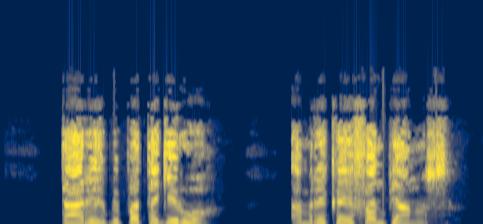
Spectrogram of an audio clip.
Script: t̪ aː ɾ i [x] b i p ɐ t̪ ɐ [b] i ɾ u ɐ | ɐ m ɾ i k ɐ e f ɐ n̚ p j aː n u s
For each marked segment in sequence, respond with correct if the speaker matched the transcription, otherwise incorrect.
correct, incorrect: ɡ

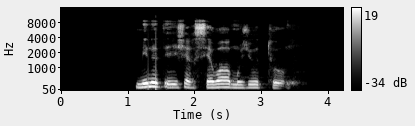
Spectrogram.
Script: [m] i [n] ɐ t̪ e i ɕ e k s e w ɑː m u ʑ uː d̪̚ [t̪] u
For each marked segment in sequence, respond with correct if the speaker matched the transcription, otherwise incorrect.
correct, correct, incorrect: t̪ʰ

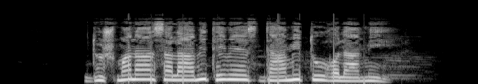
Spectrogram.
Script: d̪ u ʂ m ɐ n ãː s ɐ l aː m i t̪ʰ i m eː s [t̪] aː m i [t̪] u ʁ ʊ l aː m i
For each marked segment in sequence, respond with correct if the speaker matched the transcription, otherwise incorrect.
incorrect: d̪, correct

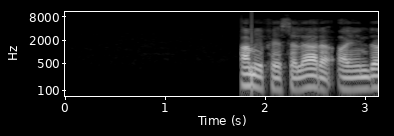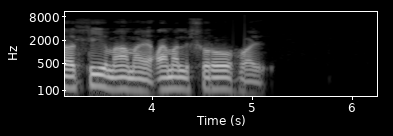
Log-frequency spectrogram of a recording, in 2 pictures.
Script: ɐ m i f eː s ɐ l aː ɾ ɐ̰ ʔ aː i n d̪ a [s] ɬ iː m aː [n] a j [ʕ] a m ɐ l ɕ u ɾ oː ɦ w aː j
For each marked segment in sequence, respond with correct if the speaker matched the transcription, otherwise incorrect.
incorrect: none, incorrect: m, correct

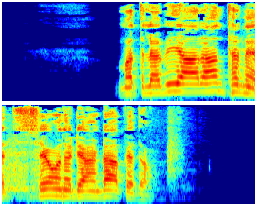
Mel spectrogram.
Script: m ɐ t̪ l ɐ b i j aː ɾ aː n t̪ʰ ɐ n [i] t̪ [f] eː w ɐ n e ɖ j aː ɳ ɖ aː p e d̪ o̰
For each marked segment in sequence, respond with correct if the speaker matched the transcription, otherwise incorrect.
incorrect: e, incorrect: s

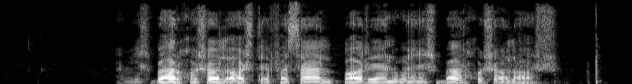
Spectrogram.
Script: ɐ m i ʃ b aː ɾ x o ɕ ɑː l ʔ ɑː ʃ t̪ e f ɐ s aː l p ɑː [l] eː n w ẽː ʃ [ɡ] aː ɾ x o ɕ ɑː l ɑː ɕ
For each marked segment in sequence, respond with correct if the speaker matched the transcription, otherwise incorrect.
incorrect: ɾ, incorrect: b

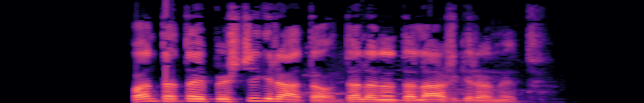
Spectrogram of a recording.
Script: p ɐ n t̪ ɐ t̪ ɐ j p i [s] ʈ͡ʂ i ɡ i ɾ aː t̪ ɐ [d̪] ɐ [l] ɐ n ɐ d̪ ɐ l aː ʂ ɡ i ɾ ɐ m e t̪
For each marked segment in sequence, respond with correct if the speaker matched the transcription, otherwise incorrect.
incorrect: ʂ, correct, correct

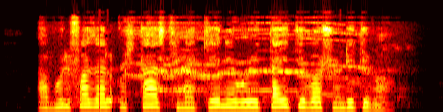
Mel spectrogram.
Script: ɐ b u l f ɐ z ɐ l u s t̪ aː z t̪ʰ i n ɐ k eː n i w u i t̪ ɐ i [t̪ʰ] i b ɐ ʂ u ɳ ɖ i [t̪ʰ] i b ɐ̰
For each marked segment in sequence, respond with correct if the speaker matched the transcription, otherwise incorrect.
incorrect: t̪, incorrect: t̪

